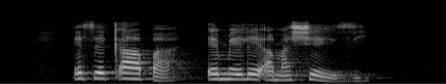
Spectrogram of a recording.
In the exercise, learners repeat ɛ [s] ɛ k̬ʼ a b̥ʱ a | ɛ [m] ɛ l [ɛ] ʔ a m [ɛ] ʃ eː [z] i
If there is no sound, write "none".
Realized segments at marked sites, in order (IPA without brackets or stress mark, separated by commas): s, m, ɛ, a, z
